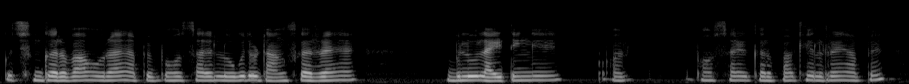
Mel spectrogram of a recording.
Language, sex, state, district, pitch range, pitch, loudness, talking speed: Hindi, female, Bihar, Saran, 180-195 Hz, 185 Hz, -30 LUFS, 180 wpm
